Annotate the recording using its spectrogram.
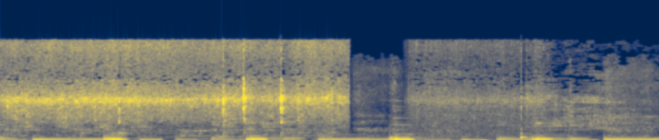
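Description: Onion and spice masala sizzling in a steel pot while a metal spatula stirs it, with a few sharp scrapes of the spatula on the pot. The sizzling drops out for a moment a little past the middle. Background music plays throughout.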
